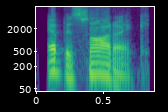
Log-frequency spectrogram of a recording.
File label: "episodic", American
